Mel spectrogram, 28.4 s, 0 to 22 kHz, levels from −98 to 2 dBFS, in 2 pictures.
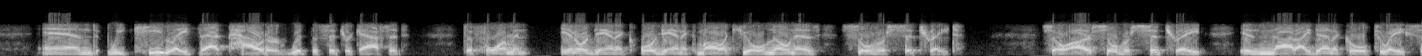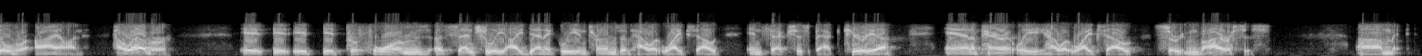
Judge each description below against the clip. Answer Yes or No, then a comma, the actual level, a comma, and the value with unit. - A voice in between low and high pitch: No, very low, 95 Hz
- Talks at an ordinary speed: No, slow, 120 wpm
